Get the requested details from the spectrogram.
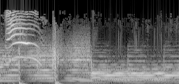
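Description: A cat meows loudly, two quick cries followed by a long, drawn-out meow that holds steady to the end, with no talking.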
